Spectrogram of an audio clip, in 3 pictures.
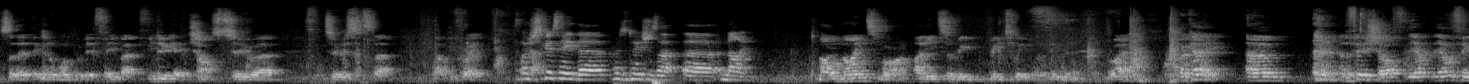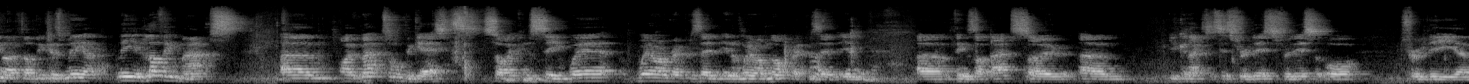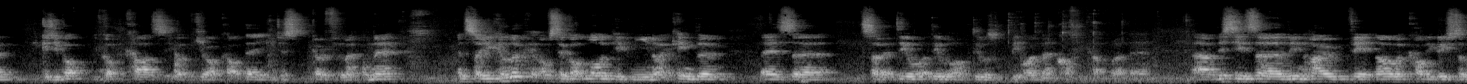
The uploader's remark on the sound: Discussing them with an audience. Thank you to all those who participated and gave their consent for the session to be recorded.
